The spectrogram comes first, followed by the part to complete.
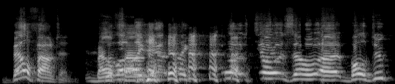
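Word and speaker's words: Bellefontaine: that one and then it's not belfantine it's bell fountain so so bold duke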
